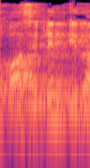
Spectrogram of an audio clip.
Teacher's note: ہے، تو غاسقین اذا میں حمزہ جلدی سے پڑھیں گے، اور ذال کے ساتھ الف ہے، 2 حرکات لمبا کریں گے، ذال کو نرم پڑھیں گے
